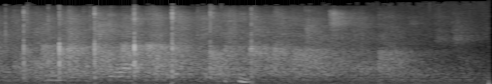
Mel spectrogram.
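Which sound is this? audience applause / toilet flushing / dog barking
audience applause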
